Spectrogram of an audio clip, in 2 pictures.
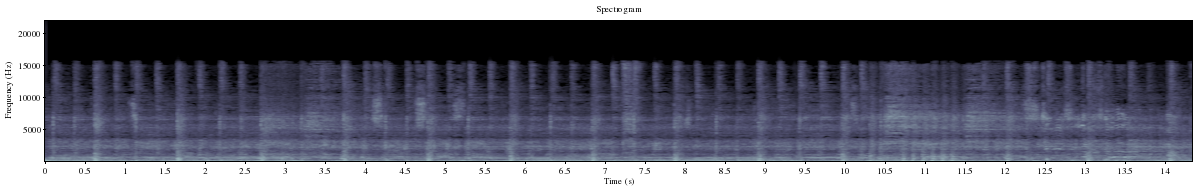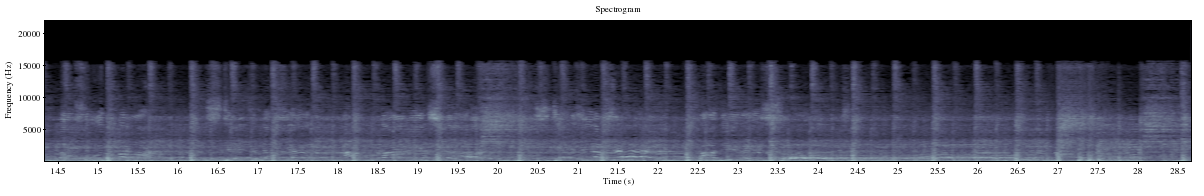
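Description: Live heavy metal band playing: distorted electric guitars, bass and a drum kit pounding a steady beat, with a male voice singing over it from about ten seconds in.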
